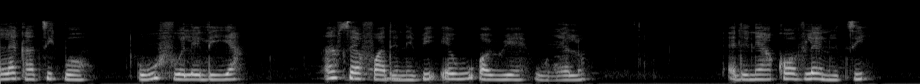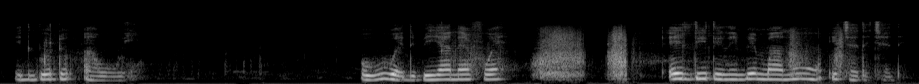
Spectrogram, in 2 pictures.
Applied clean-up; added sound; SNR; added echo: none; none; none; none.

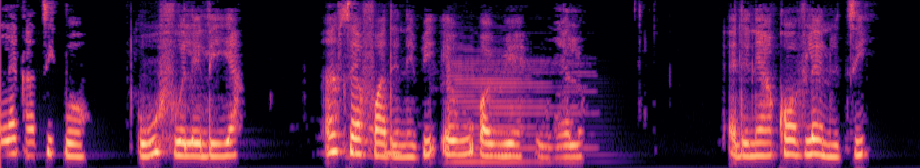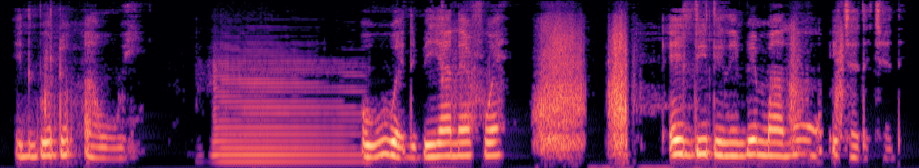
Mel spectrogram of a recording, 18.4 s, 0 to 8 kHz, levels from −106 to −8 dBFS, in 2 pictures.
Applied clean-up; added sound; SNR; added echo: classical method spectral subtraction.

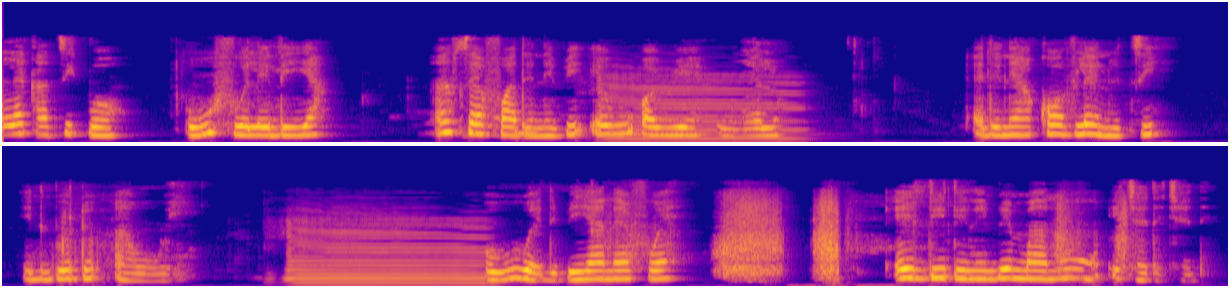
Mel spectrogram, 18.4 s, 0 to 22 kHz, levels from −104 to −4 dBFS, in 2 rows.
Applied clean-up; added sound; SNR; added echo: classical method log-MMSE.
